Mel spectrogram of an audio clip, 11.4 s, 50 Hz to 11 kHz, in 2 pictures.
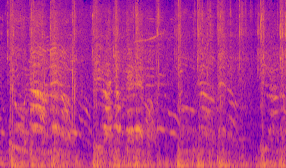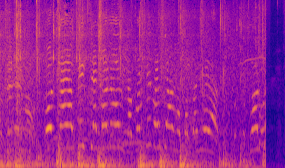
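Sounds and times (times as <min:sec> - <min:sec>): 
large crowd chanting slogans in unison at a street protest: 0:00.0 - 0:10.1
rhythmic drumming or clapping beats: 0:00.0 - 0:11.4.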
